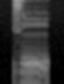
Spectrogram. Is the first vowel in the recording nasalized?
yes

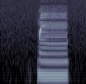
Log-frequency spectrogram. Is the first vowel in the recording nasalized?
yes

